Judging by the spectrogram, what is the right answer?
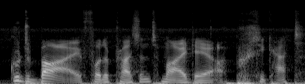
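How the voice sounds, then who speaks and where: A man puts on a character voice, talking at a moderate pace with a medium pitch. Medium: read story. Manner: boastful, wheedling.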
